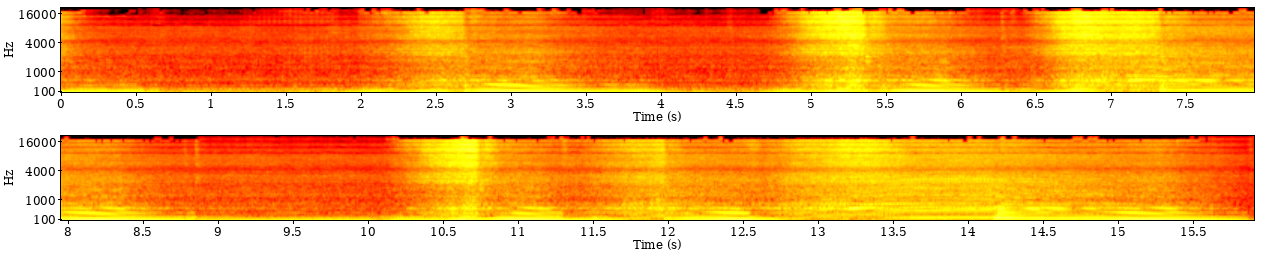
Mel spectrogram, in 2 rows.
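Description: A 2025 Kia K5's naturally aspirated 2.5-liter four-cylinder revs up repeatedly, about six loud swelling blips that rise in pitch and fall back to a low idle rumble.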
